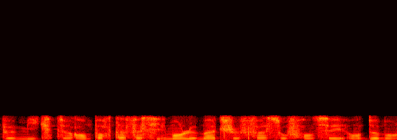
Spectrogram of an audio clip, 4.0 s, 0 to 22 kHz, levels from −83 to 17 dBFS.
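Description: The whole speech clip sits behind a Bluetooth CVSD headset codec, and the damage is plainly audible. The band runs from roughly 250 Hz to 3.6 kHz, with nothing at all above 3.8 kHz. That's the classic narrowband headset sound, and it fits a 64 kbps CVSD link. Because the coder tracks the waveform one up-or-down bit at a time with an adapting step, loud bright bits outrun the step and distort, sibilants come out scratchy, and a grainy hiss rides under everything.

At 1.18 to 1.20 s, just before "facilement le match", there's a single loud pop, about 15 dB above the speech. It's a sharp, brief click sitting on top of the talking, which carries straight on underneath. A second pop lands at 2.48 to 2.50 s, right after "facilement le match", again one hit at about 15 dB over the signal. Both are likely voltage spikes from a contact, static discharge or driver glitch getting summed into the line.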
